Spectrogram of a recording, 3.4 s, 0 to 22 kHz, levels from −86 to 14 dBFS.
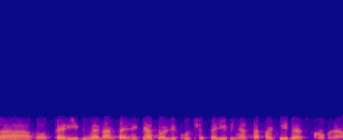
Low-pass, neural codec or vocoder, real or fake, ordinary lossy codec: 3.6 kHz; none; real; Opus, 16 kbps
